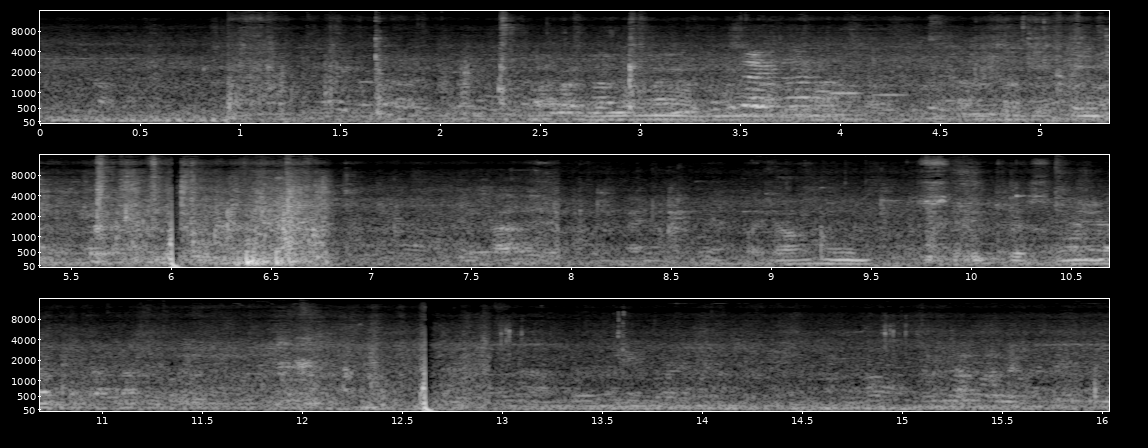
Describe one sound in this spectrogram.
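A crowd of men murmur and talk quietly nearby.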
